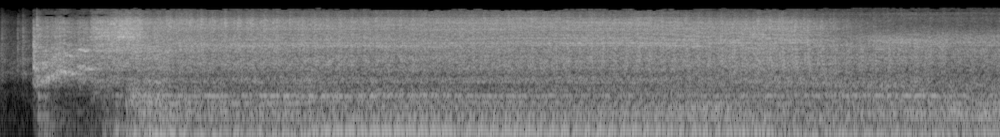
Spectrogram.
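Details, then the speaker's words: Rat rod tow truck engine just fitted with stainless steel rockers replacing aluminium ones: starter cranks, catches and settles to steady idle with light ticking on top; rockers misadjusted after lifters pumped up, to be reset through firing order. "all right I feel like it's the back thank you it's super hard to get these adjusted right once you've had the lifter pressured up so we'll pull it back off and roll through the firing order again and tighten them again"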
